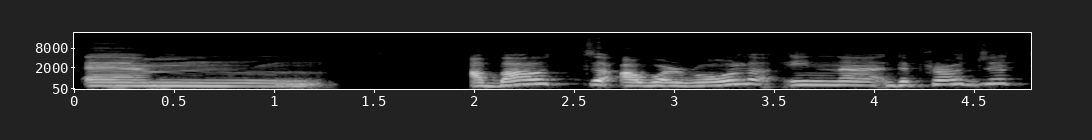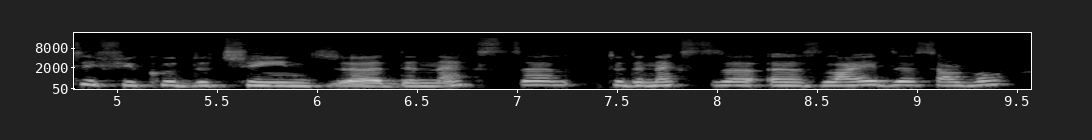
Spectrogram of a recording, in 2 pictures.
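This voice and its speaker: A woman from Italy with an Italian accent, presenting slides at an online project meeting, pausing often with filler sounds. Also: mid-range voice. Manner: hesitant, many filler sounds and restarts.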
